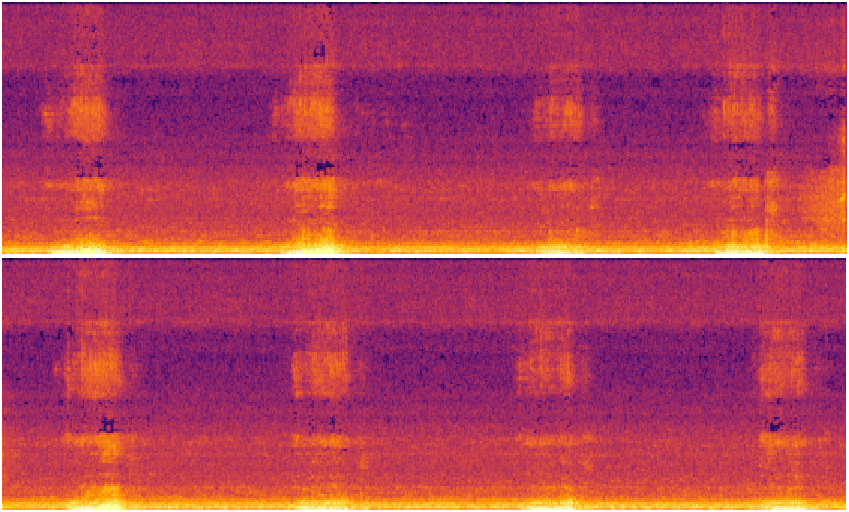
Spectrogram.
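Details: Pet dog snoring loudly while asleep in a car seat used as a bed; low rumbling breaths recur about every two seconds in a steady rhythm, with a faint hiss between them.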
